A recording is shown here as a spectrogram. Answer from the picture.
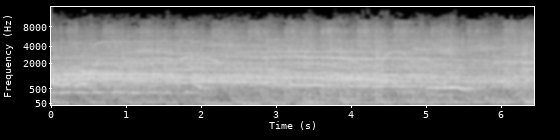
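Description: A large crowd of children cheering and shouting over loud music from a sound system.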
